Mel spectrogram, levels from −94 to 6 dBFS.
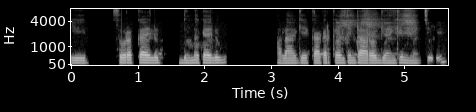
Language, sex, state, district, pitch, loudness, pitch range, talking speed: Telugu, male, Telangana, Karimnagar, 130 Hz, -27 LUFS, 125-135 Hz, 95 wpm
